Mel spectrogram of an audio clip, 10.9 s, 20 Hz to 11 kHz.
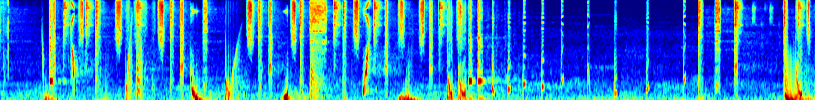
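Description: Electronic percussion soundtrack built from Logic 9 samples: irregular dry clicks, ticks and scratchy hits with a few deep thumps, and a fast run of short thin ticks from about six to nine seconds in.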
